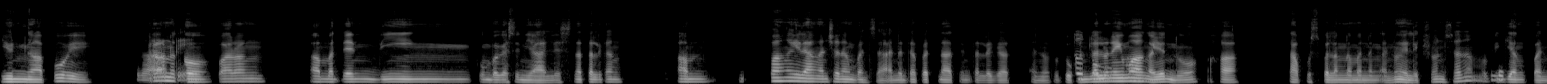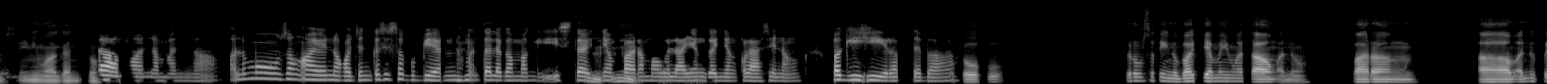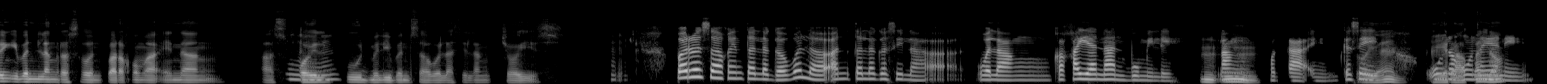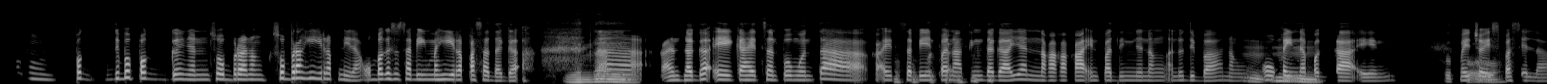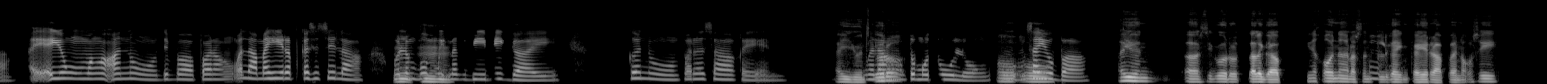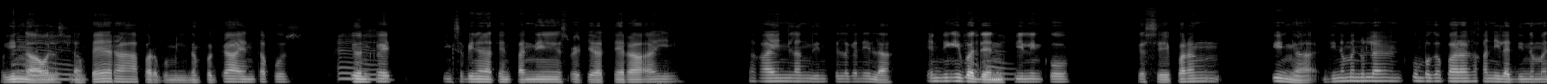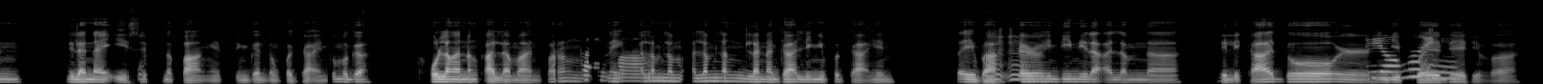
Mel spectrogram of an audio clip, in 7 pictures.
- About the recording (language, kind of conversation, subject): Filipino, unstructured, Ano ang reaksyon mo sa mga taong kumakain ng basura o panis na pagkain?
- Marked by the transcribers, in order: tapping; unintelligible speech; other background noise; chuckle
